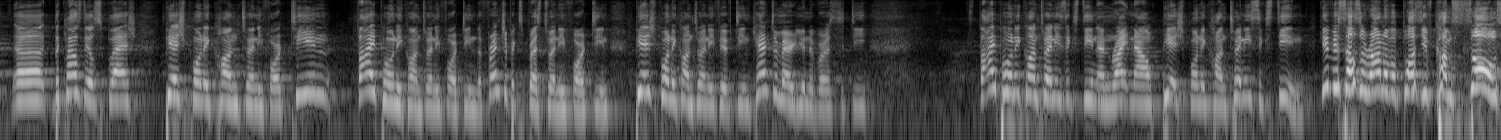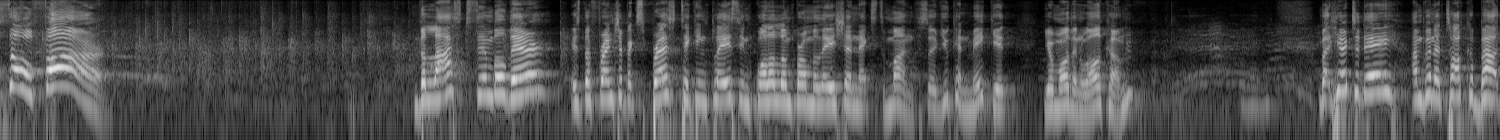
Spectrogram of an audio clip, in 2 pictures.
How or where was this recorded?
live audience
